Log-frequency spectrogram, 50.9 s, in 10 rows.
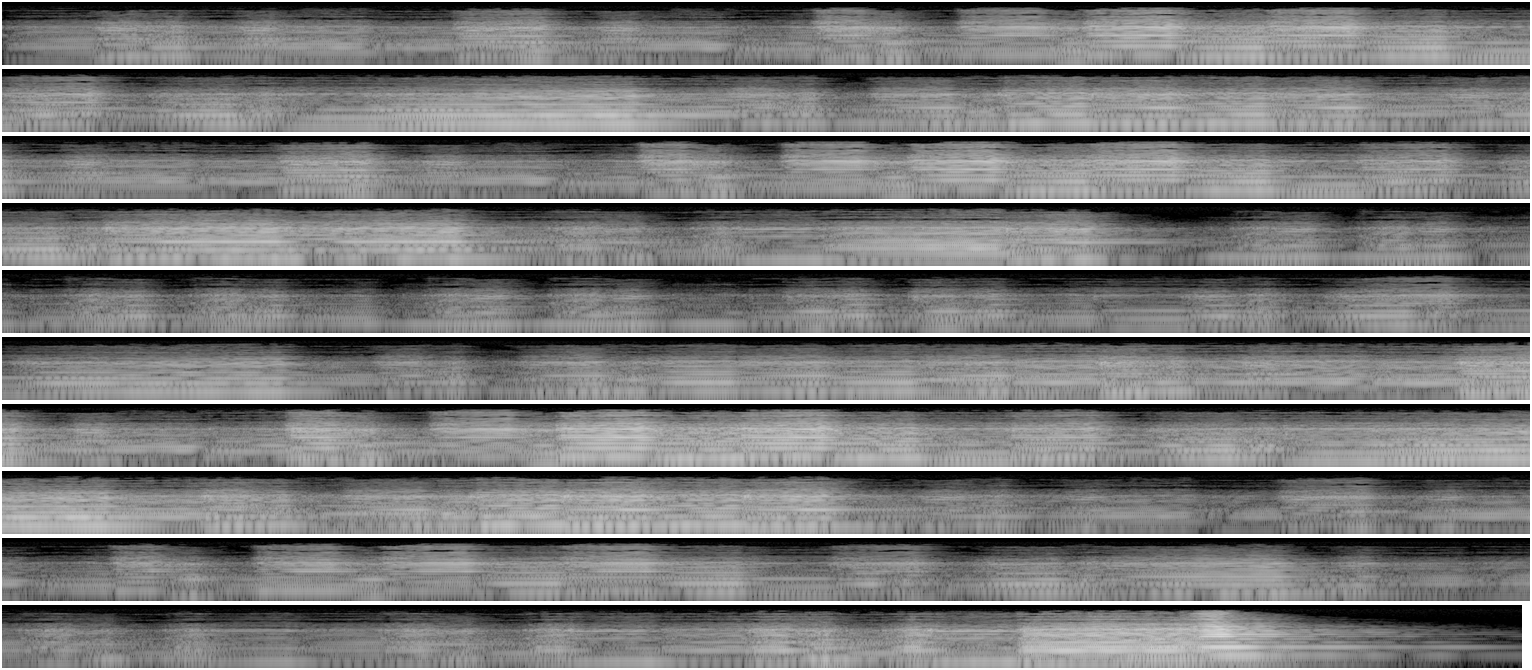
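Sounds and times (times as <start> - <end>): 
cello duet playing a rag: 0.0 - 50.8.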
